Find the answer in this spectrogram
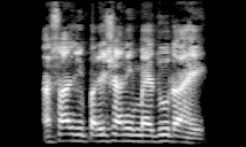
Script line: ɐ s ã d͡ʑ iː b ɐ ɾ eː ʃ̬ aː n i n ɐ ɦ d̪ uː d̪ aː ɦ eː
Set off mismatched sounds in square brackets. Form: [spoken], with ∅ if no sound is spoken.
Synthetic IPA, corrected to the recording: ɐ s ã d͡ʑ iː [p] ɐ ɾ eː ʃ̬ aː n i [m] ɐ ɦ d̪ uː d̪ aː ɦ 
